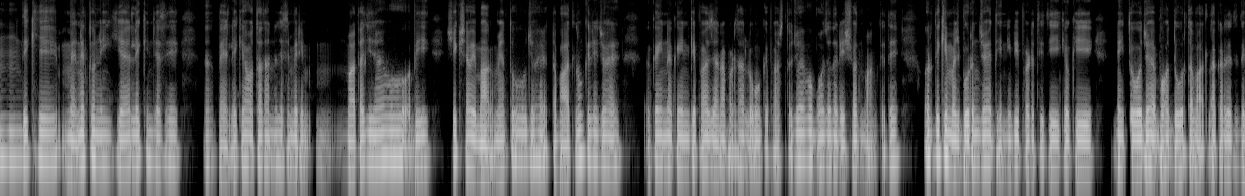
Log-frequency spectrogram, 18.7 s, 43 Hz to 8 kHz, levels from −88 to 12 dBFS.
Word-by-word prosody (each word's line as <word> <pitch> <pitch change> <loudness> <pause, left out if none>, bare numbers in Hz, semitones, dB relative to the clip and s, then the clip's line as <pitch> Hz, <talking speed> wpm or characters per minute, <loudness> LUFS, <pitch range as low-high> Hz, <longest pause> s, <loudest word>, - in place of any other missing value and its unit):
हुँ, 120 - +1
हुँ, 120 0 -2
देखिए, 115 0 +1
मैंने 105 +2 +1
तो 120 - +5
नहीं 105 -1 0
किया 100 -4 +1
है, 105 - +1
लेकिन 110 +3 -1
जैसे 105 0 -3 0.4
अ, 105 - -4
पहले 100 -4 -4
क्या 105 +2 0
होता 105 0 0
था 105 0 -1
ना, 110 +1 -4
जैसे 105 0 -3
मेरी 105 0 0
उम, - - -6 0.6
माता 95 +2 +1
जी 110 +1 +1
जो 110 - +3
हैं, 115 - +3
वो 120 0 +4
अभी 100 - 0 0.5
शिक्षा 110 -2 -1
विभाग 90 -4 +3
में 90 - -1
हैं। 100 - -5
तो 125 - -1
वो, 115 -1 +1
जो 110 - 0
है, 115 +1 +2
तबादलों 120 +1 +1
के 120 - 0
लिए, 110 -1 0
जो 105 0 0
है 100 0 0 0.5
अ, - - -5
कहीं 105 0 0
न 105 0 +1
कहीं 100 0 0
इनके 100 +1 0
पास 100 0 0
जाना 95 -1 +1
पड़ता 125 -2 -3
है, 100 - -1
लोगों - - 0
के - - -7
पास। - - -4
तो - - -1
जो 110 +1 +1
है, 110 - +4
वो 115 0 +1
बहुत 105 0 0
ज़्यादा 105 -1 +1
रिश्वत 85 - -1
माँगते - - -5
थे, 110 - -1 0.4
और 125 -5 +4
देखिए, 125 0 +5
मजबूरन 95 +2 +4
जो 105 0 +1
है, 110 - +3
देनी 95 -1 -2
भी 105 +1 +2
पड़ती - - -2
थी, 100 -1 0
क्योंकि 95 0 +1 0.3
नहीं 105 -2 +1
तो - - +3
वो, 100 - +6
जो 105 +2 +4
है, 105 - +5
बहुत 100 - 0
दूर 95 +1 +2
तबादला - - 0
कर - - -1
देते 105 +2 -7
105 Hz, 255 wpm, -21 LUFS, 100-115 Hz, 0.6 s, वो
